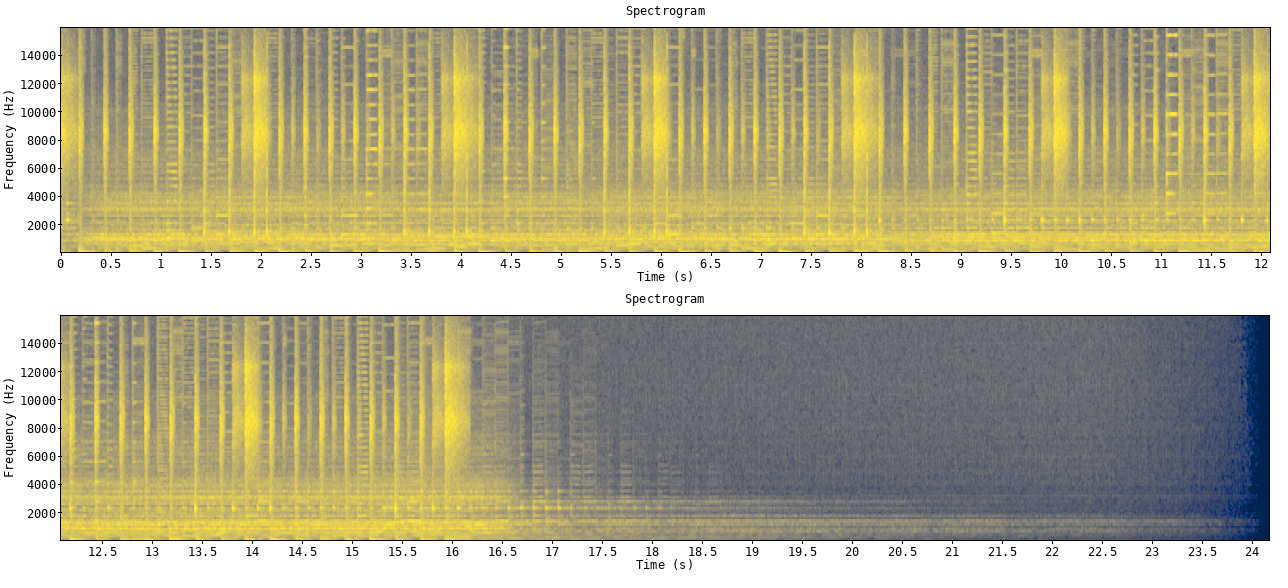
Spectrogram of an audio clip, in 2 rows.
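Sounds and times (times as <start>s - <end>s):
dry synthesizer: 0.2s - 18.1s.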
